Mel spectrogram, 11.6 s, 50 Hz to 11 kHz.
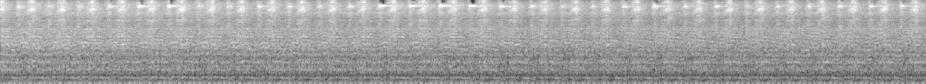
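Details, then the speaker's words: Detroit Diesel 6-71N engine rescued from the scrap yard, being cranked over: a steady chuffing beat with a sharp popping noise, as if something is a bit open. Owner suspects a stuck valve, not confirmed. "watching this back now that popping noise is a lot more apparent in the video I didn't seem to notice that as much when I was actually turning it over but I might have a look and see if it's got a stuck valve or something"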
